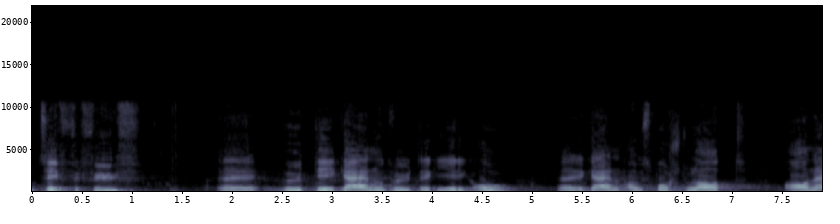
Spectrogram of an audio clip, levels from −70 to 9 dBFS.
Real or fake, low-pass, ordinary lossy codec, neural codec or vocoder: real; none; none; none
